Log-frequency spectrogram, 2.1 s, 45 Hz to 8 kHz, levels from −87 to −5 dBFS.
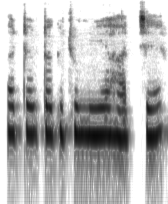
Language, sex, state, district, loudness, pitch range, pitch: Bengali, female, West Bengal, Purulia, -16 LUFS, 255-270 Hz, 260 Hz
